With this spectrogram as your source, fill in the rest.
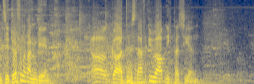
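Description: A middle-aged man speaks calmly into a microphone, heard through a loudspeaker.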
